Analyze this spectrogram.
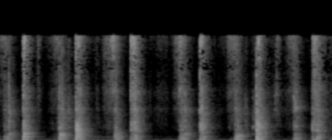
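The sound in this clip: Tarot cards being drawn and shuffled, a long run of crisp papery flicks and riffles in a quick, uneven rhythm with no talking.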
